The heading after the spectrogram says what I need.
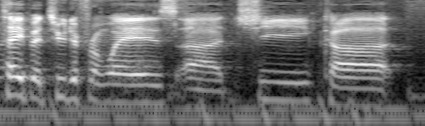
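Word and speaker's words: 近づく: Chikazuku is how you pronounce it. But then I also want to emphasize that it could be Chikazuku.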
